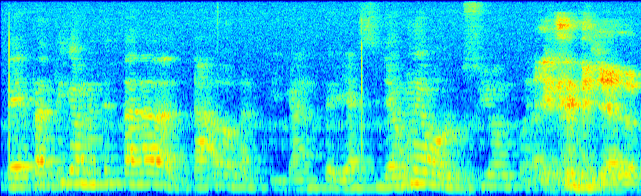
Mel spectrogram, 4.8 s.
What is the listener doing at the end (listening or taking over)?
taking over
